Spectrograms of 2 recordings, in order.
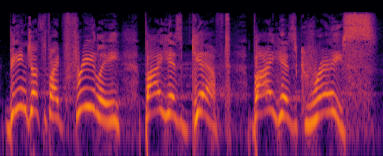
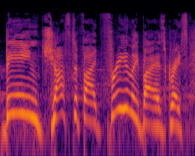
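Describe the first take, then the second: First: Slow, stretched reading, by his grace drawn out; slow emphatic scripture. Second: Being justified freely by his grace, slow with weight on freely; slow emphatic scripture. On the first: Preacher savoring the verse for the congregation. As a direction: let by his grace hang slowly. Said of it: "repeats verse slowly". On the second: Preacher lingering on freely for the congregation. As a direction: lean on the word freely, slowly. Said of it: "these words". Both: Shown as a demonstration.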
